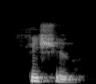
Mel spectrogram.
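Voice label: "fichu", British English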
